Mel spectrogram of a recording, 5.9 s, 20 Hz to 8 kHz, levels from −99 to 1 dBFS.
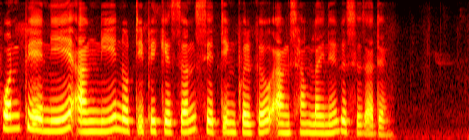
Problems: none marked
